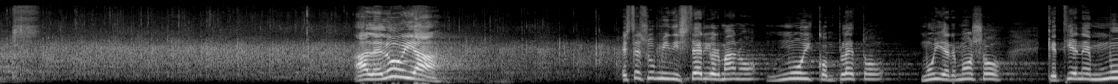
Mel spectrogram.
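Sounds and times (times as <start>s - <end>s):
audience applause: 0.0s - 6.6s
speech: 3.6s - 4.5s, 6.2s - 11.1s.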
